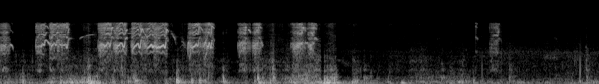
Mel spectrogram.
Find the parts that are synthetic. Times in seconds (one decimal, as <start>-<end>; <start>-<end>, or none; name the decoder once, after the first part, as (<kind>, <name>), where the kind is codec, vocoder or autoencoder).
2.9-6.0 (vocoder, Vocos)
